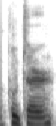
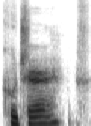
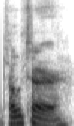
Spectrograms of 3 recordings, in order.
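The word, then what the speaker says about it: couture: Her casual cooter. Um, is it cooer? Whatever. Yeah. Cter. So, the u is silent.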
